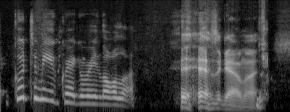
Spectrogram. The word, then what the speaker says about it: Lawler: to meet you gregory lawler yeah vivian you can pronounce that lawler because that's how we do it oh yeah yeah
